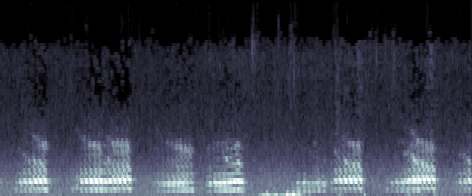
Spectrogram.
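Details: Mating-season frogs give rattling, harmonic croaks about half a second long, repeated roughly every half second in an uneven rhythm, with one low thump partway through.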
